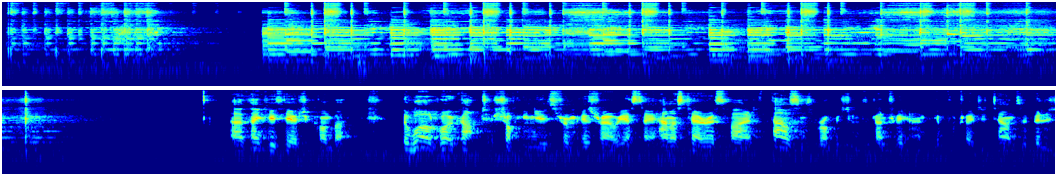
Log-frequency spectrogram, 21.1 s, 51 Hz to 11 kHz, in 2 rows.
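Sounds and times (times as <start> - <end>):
news theme music with beat: 0.1 - 11.0.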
